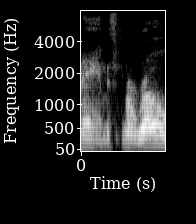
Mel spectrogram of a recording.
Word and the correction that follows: Reneau: or yeah, Renee. Marion Reneau.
